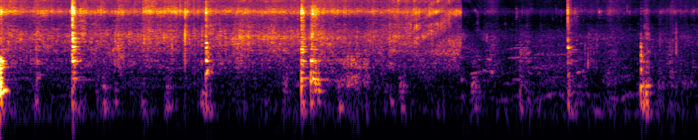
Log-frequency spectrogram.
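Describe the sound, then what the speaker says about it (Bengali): Chopped onion frying in oil in a karahi, with a steady sizzle, several sharp clicks and scrapes from stirring, and quieter frying toward the end. "পেঁয়াজটা আমি এক মিনিটের মতন ভালোভাবে ভেজে নেব"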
